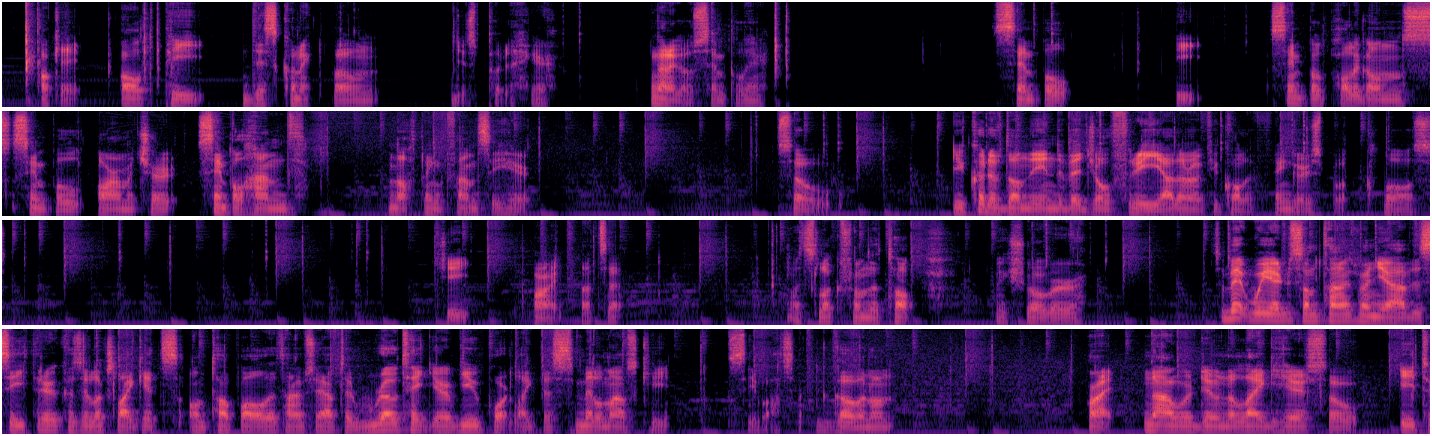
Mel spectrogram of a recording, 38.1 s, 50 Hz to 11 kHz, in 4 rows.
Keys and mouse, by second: 0.6 alt+p, 1.8 g, 2.9 click, 3.5 click, 3.9 g, 4.3 click, 4.8 KP_7, 5.8 g, 6.6 click, 7.1 e, 7.8 click, 9.7 e, 10.4 click, 10.7 middle click, 12.0 KP_1, 13.1 g, 14.1 click, 14.7 click, 14.9 g, 15.8 click, 16.7 g, 17.2 click, 17.8 click, 18.0 g, 18.8 click, 19.4 click, 19.8 g, 20.4 click, 21.3 g, 21.9 click, 22.4 middle click, 23.7 KP_7, 25.2 g, 25.6 click, 26.0 click, 26.2 g, 26.8 click, 27.5 g, 27.8 click, 28.4 g, 28.8 click, 29.1-32.9 middle drag, 33.4 middle click, 34.6 middle click, 35.4 middle click, 35.9 click, 36.9 KP_1, 37.6 e.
